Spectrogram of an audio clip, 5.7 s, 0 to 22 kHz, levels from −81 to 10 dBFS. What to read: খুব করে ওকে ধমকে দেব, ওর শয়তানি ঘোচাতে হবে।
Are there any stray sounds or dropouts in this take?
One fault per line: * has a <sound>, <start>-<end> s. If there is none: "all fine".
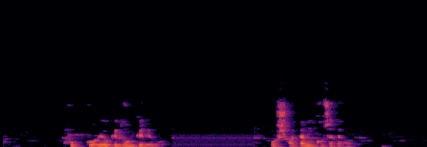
all fine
